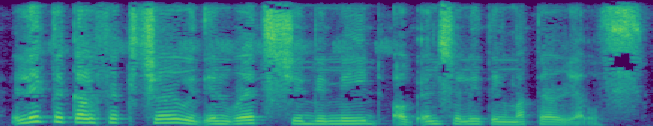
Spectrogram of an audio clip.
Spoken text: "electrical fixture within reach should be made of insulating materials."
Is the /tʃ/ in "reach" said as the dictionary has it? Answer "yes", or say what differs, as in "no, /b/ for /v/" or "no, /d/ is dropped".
no, /s/ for /tʃ/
